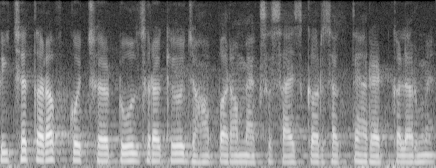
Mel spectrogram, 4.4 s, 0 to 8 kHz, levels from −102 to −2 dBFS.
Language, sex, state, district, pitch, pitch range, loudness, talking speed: Hindi, male, Bihar, Samastipur, 120 Hz, 115-135 Hz, -17 LUFS, 245 wpm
